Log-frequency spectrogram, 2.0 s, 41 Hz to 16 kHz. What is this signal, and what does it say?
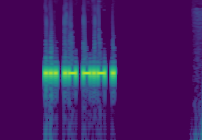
Morse code, heard as a keyed tone, about 52 wpm, 700 Hz. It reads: SAKE
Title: Sets of 4 Words - New Word Drill - 50wpm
